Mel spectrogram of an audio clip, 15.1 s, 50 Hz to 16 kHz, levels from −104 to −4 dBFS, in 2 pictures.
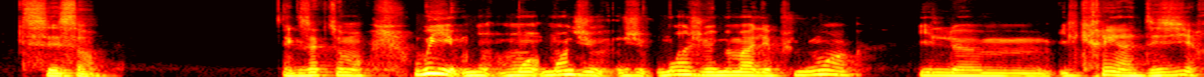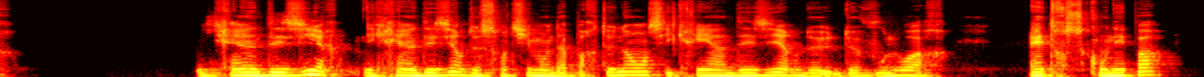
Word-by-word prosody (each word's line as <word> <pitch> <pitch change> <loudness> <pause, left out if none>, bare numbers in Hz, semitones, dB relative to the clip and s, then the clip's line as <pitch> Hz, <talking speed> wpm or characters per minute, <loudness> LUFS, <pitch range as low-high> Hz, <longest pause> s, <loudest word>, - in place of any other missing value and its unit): C'est 125 - 0
ça. 120 -1 -2 1.1
Exactement. 140 +1 0 0.3
Oui 220 +1 +10
m 150 +2 +2
m 145 - -1
moi 155 +2 +2
moi 175 +4 +3
je 155 -4 0
je, 140 +1 -2
moi 175 +6 +1
je 155 -4 -1
vais 150 - +3
même 155 0 +3
aller 140 -2 +1
plus 135 +4 -6
loin, 180 -3 -1 0.4
ils, 140 -1 -1
hem, 125 -3 -1
ils 125 +2 -5
créent 165 +5 -3
un 135 - +2
désir. 145 +5 -2 1.1
Ils 130 +1 -4
créent 145 +3 0
un 150 - +5
désir, 145 +6 +2 0.2
ils 135 -1 -2
créent 145 +2 -2
un 135 - +3
désir 140 +2 +1
de 130 - -1
sentiment 135 0 -1
d'appartenance. 145 +6 -3
Ils 120 - -5
créent 135 +2 -2
un 130 -1 +2
désir 135 +2 0
de 125 -3 -2
de 115 +4 -5
vouloir 130 0 -4 0.5
être 140 -3 +1
ce - - -5
qu'on 140 -1 +1
est 140 - +4
pas. 170 +3 -6
140 Hz, 185 wpm, -25 LUFS, 130-155 Hz, 1.1 s, Oui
